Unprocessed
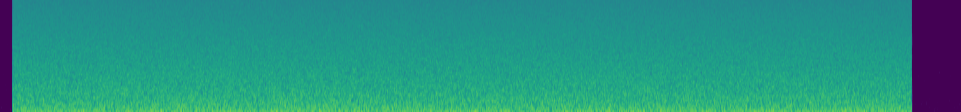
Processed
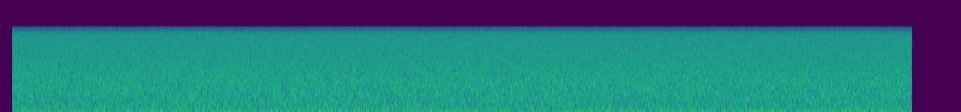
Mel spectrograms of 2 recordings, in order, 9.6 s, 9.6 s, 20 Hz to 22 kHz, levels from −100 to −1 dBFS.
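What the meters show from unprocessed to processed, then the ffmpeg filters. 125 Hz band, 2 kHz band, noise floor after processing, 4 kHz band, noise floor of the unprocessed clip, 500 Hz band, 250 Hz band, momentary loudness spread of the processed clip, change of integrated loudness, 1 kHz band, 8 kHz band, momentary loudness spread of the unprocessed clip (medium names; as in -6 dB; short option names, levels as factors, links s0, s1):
-10.5 dB, -1.0 dB, under -85 dBFS, -0.5 dB, -85 dBFS, -5.5 dB, -9.0 dB, 0 LU, -3.5 dB, -2.5 dB, -3.5 dB, 0 LU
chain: -af "lowshelf=f=500:g=-11,aresample=16000,asoftclip=type=tanh:threshold=0.0531,aresample=44100,volume=1.26"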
